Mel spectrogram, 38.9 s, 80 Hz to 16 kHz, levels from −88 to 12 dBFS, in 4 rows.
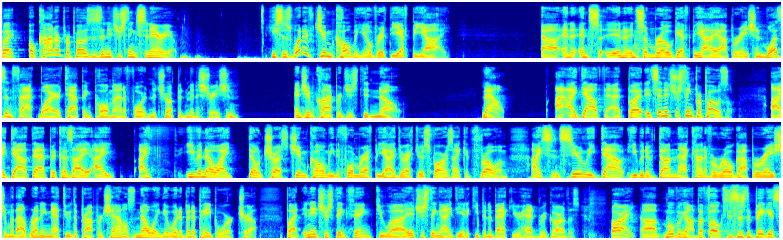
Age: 40-59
